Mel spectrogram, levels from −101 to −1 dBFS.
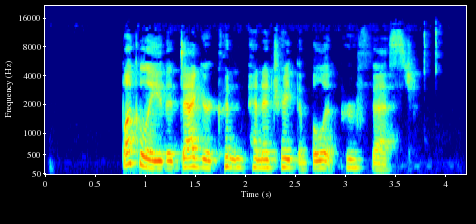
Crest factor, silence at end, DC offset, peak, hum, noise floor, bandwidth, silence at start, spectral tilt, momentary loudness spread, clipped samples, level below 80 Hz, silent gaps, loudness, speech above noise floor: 22 dB; 0.5 s; under 0.1%; -10 dBFS; none; -86 dBFS; 13 kHz; 0.8 s; -4 dB/octave; 14 LU; under 0.1%; -76 dBFS; none; -29 LUFS; 57 dB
